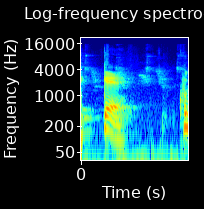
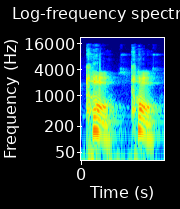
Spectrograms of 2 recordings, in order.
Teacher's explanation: कै, कै बहुत कम वायु निकलती है। खे, खे, जब खे बोलेंगे तो आपके हाथ से वायु टकराएगी। खे, गे, गे में नहीं टकरा रही है।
